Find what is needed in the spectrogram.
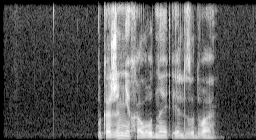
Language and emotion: Russian, neutral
